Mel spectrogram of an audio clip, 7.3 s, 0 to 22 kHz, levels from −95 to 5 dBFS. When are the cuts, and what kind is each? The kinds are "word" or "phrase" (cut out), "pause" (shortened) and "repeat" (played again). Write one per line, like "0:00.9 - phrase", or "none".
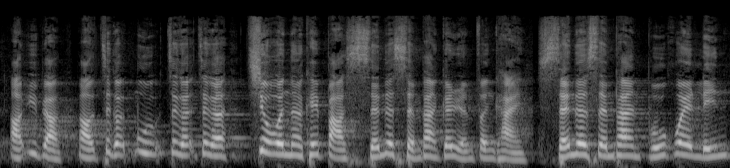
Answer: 0:05.3 - pause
